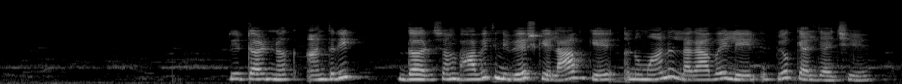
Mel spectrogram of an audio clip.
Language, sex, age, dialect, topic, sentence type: Maithili, female, 46-50, Eastern / Thethi, banking, statement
